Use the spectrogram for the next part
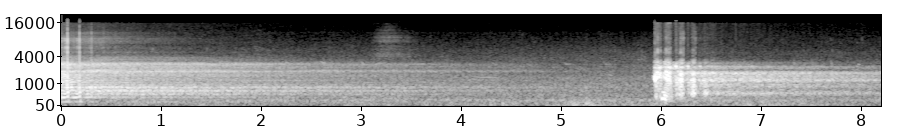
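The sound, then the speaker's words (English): A metallic, washy reverb tail rings and slowly fades, then a sudden clattering crash near the end sets off a fresh burst of splashy, boingy spring reverb that sustains to the end. “Spring reverb sound.”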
